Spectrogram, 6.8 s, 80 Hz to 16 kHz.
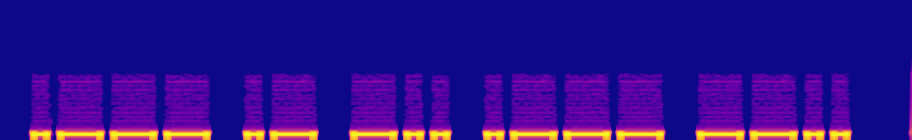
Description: Morse code, heard as a keyed tone, about 12 wpm, 800 Hz. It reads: JADJZ
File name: Morse / ltr-12wpm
